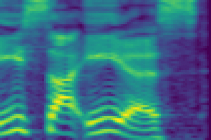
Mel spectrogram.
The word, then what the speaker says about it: Isaias: been put putting off the pronunciation here but it's isaias is the tropical storm with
